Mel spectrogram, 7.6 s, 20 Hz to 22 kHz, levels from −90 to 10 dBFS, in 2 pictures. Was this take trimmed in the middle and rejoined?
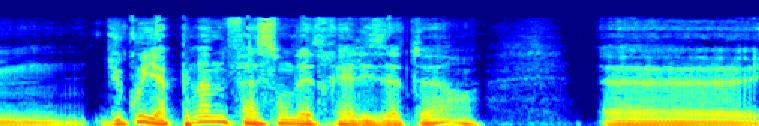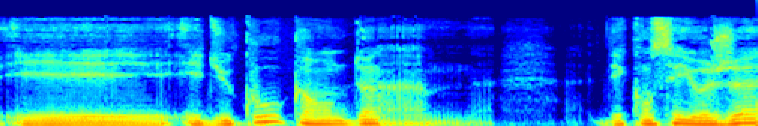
yes; 1 cut; at 5.7 s

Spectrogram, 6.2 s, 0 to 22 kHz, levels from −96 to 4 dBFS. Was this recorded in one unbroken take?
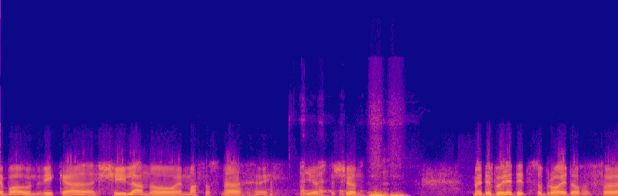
yes; 0 cuts

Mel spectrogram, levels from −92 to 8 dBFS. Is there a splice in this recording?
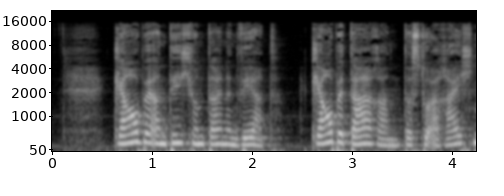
yes; 1 cut; at 2.5 s

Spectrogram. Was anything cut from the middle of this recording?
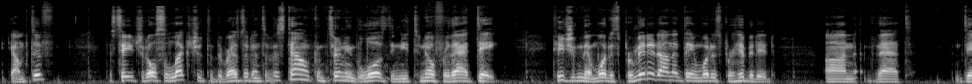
no; 0 cuts

